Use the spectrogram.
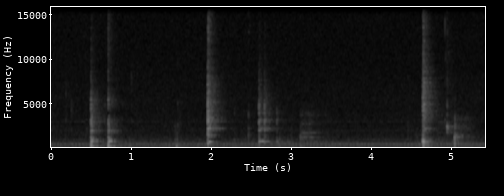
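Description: A spoon stirs a juice mixture in a glass, giving several sharp clinks against the glass, spaced irregularly with quiet gaps, close and fairly loud with no talking.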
